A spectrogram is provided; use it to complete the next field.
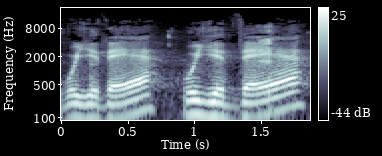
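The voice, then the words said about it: Put-on Australian accent. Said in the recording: “You got to do it in Australian accent.”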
